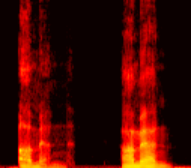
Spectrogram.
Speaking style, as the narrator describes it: the family repeated solemnly

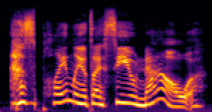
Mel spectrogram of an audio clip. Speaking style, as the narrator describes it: said little James, whose legs were giving way beneath her

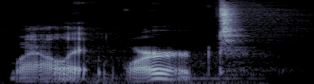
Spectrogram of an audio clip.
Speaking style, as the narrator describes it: Castiel mutters

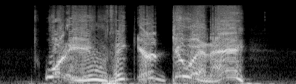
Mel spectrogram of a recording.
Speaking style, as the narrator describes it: He roared, so suddenly

